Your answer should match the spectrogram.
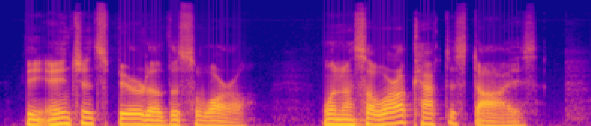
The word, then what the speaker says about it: saguaro: year with very few plants or animals Saguaro pronounced Saguaro a large tree like columellar cactus that develops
